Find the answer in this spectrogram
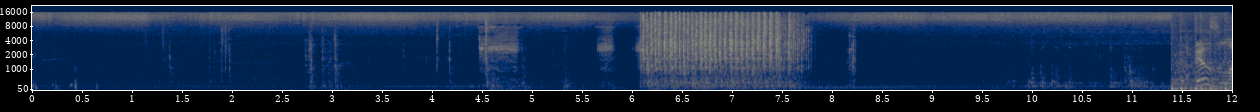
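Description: Milwaukee cordless impact wrench hammering the nut onto a mud motor's propeller shaft, a rapid rattling burst of about a second and a half midway through. Near the end the Mud Buddy 50 hp mud motor is heard running at idle.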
